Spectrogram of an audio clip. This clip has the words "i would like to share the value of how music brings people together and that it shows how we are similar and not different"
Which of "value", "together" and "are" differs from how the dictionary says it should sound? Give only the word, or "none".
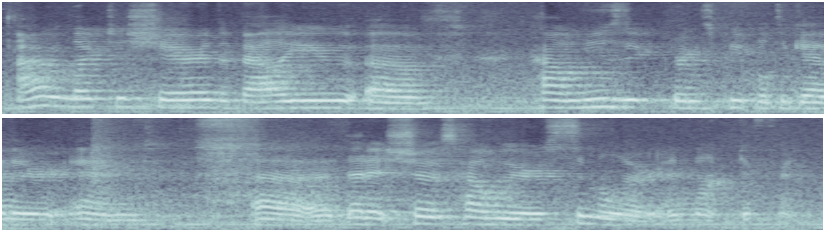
none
